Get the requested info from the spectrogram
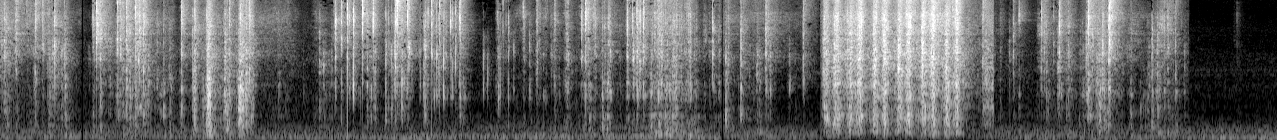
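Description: Plastic snack pouch crinkling and rustling as it is handled and opened, in irregular spurts, with a longer, louder stretch of crackling about eight seconds in.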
